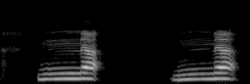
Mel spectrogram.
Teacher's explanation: नून अदा करते हुए नाक में भी आपको फील होगा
